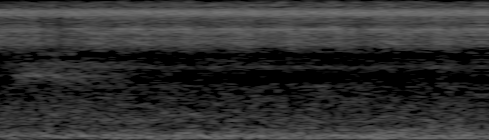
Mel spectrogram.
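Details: An annual cicada, a common species that grows louder later in summer, gives a steady, high, hissing buzz that holds without a break, heard on an outdoor hike.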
